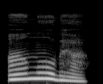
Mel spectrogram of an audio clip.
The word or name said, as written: ಆಮೋಘ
